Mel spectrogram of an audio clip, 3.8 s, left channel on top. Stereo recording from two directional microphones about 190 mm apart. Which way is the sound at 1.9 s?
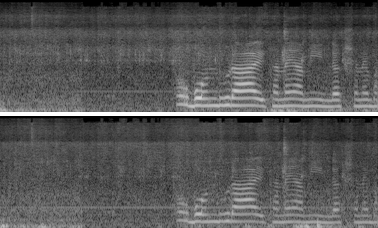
20° left (ahead or behind).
